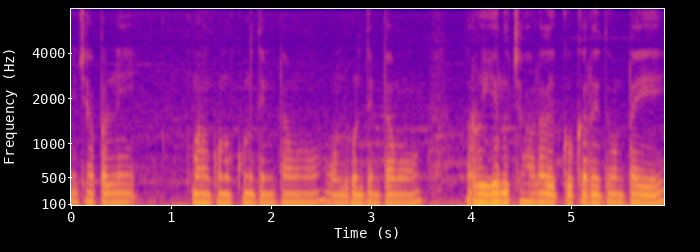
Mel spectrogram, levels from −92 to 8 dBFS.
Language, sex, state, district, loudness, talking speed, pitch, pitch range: Telugu, male, Andhra Pradesh, Chittoor, -17 LUFS, 110 wpm, 125 Hz, 125-130 Hz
